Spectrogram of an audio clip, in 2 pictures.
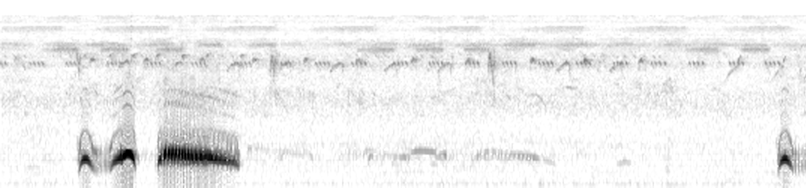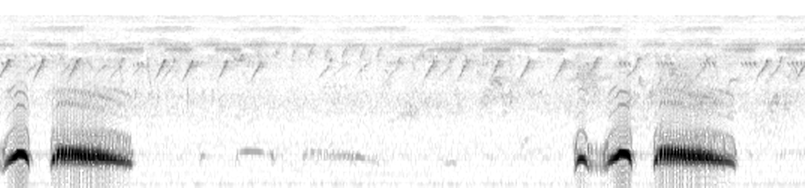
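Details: A spotted dove sings in the one-kuk big-voice style, giving three phrases about four seconds apart. Each phrase is two quick soft hoots followed by a long, deep, level coo, with faint low coos between phrases.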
